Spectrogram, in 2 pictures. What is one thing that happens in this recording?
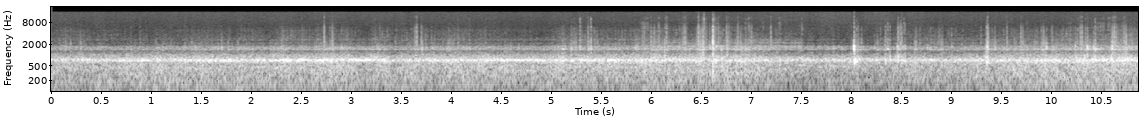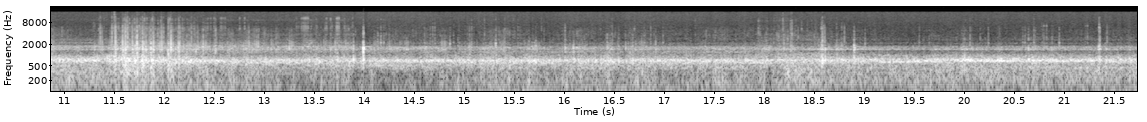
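Bicycle tyres roll and crunch over a gravel trail.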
